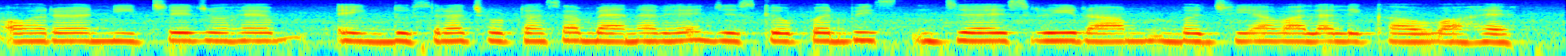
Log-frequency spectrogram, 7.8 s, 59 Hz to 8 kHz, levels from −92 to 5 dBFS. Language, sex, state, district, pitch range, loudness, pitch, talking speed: Hindi, female, Gujarat, Valsad, 215-225 Hz, -14 LUFS, 220 Hz, 160 wpm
